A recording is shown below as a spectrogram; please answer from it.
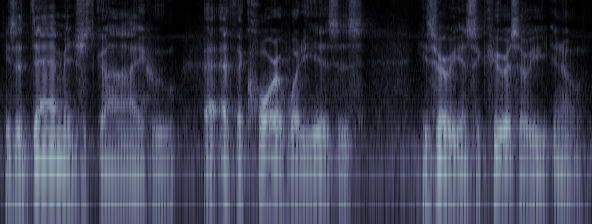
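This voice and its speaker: A man talking casually and thoughtfully in a documentary interview, with halting delivery. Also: a bass voice, fairly even intonation, a little hiss or hum.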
